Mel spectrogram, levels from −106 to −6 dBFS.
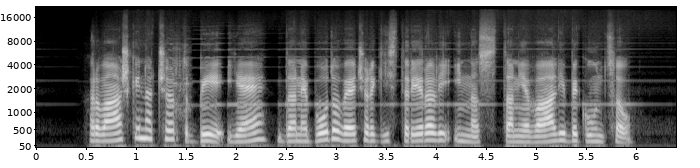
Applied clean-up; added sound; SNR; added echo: neural mask model RNNoise.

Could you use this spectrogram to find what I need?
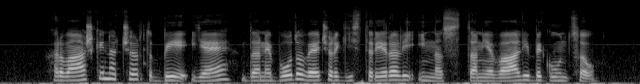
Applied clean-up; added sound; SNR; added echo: none; none; none; none.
